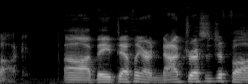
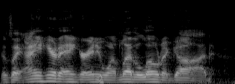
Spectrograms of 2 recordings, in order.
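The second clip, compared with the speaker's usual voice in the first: ordinary talk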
